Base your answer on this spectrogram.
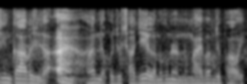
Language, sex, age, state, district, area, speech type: Manipuri, male, 60+, Manipur, Kakching, rural, spontaneous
